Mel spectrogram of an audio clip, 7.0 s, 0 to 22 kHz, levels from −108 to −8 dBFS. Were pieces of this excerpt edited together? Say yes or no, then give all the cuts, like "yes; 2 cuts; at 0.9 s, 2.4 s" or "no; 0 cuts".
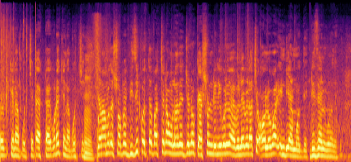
yes; 3 cuts; at 0.7 s, 1.9 s, 6.1 s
